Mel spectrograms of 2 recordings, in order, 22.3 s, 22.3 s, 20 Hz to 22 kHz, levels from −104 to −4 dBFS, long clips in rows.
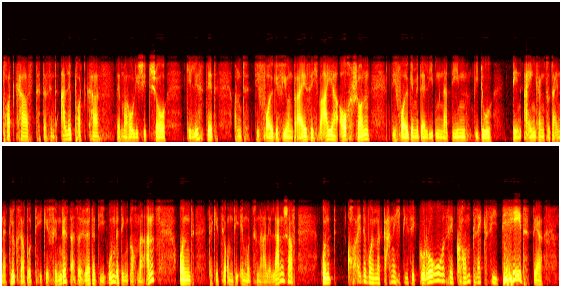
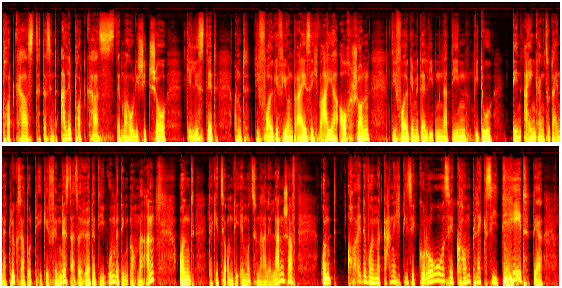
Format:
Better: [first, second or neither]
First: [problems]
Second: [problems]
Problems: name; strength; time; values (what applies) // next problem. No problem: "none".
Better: second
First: phone-call audio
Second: none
